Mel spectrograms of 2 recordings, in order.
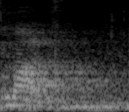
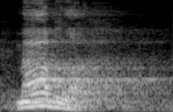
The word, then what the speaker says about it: Mbala: Officer Mbala. Officer Mbala. I can't hear you. I'm sorry. Mala? Yeah, Officer Mbala. Mbala. Can you spell it? M-B-A-L-A. MBA Mabla. No. M-B-A-L-A. Mbala. Mbala. Yeah.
